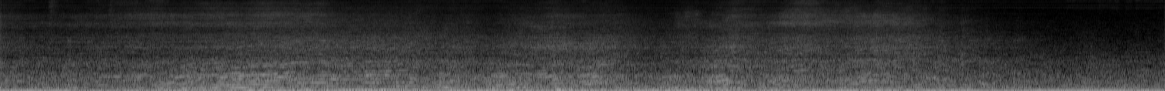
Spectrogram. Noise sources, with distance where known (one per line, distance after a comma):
medium-sounding engine
chainsaw, near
